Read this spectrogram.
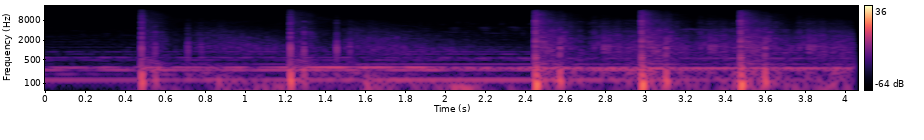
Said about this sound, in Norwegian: Kanskje hørtes disse skuddene litt sånn ut.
